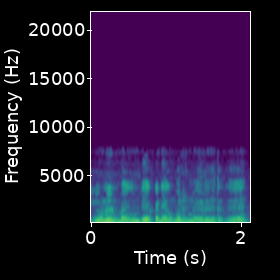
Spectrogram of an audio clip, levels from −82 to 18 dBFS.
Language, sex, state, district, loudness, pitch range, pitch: Tamil, male, Tamil Nadu, Kanyakumari, -16 LUFS, 145-165 Hz, 150 Hz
